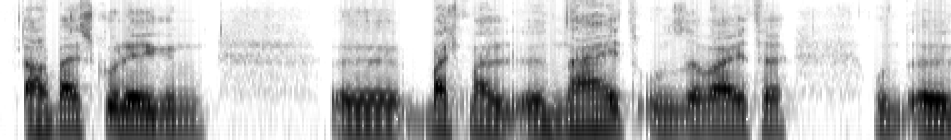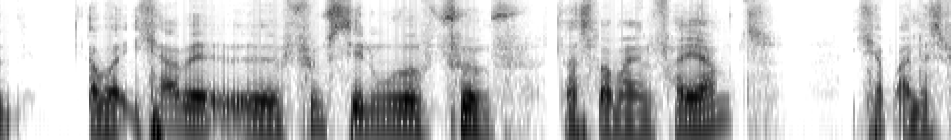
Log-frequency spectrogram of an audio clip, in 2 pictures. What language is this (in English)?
German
